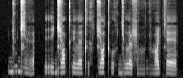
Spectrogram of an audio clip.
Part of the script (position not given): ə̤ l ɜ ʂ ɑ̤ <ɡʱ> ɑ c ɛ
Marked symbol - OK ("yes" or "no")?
yes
